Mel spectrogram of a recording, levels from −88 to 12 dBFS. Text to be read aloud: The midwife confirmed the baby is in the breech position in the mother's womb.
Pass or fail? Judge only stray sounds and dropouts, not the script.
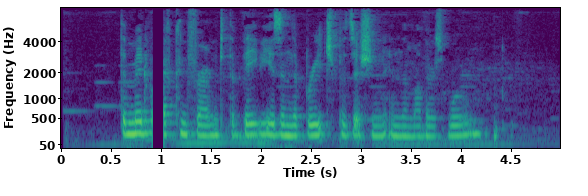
fail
